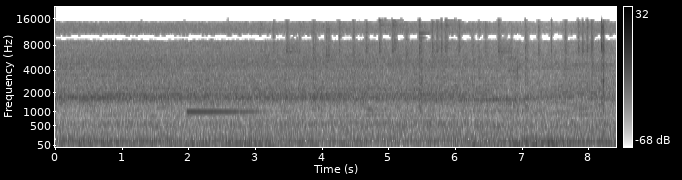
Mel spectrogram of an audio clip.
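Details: Chevy box car idling right after tightening a loose ground wire: smooth even idle with low steady rumble, no stumbles; headlights no longer flicker; engine running normally.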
